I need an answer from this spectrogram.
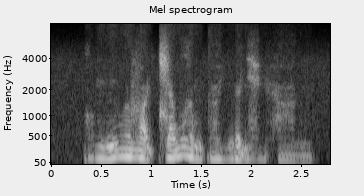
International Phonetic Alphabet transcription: k ɔ̤˨˩ ŋ ɲ u˧ ə̯ v a̰˧˨ j t͡ɕ a˨˦ w ɣ ə˧˩ m t̪ a̤˨˩ j ŋ ɛ̰˧˨ j ɣ i̤˨˩ h a̤˨˩ ŋ

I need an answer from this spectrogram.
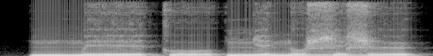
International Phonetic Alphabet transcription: mː ɪː k ʊ | ɲ ɪ n ʊ ɮ ɪ ɮ ʏ

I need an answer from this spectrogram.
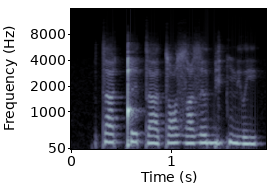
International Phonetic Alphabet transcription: t a˧ ǃ e˧ t a˩ t o˩˧ zˤ ɘ˩˧ z ɘ˧˥ bʲ e˧˥ k mʲ o˩ j

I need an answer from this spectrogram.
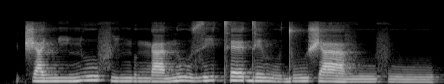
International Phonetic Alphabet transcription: t͡ʃ a˨ ɲ i˨ ɲ uː˦ f i˨ ŋ ʊ˨ ŋ a˨ n u˦˨ z i˦ tʰ ɛ˦ d e˦ β u˨ d uː˦ ʃ aː˦˨ v uː˨ f uː˨

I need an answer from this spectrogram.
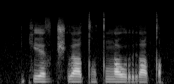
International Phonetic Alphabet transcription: kʲ ɛ z t͡ʃʼ ɯ j tˤ e̤ tˤ ŋ o r i tˤ

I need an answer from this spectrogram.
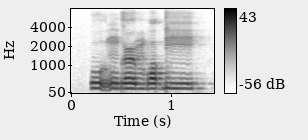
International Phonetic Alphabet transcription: w ṵ ŋ ɡ ə˞ m b ɔ ɠ i

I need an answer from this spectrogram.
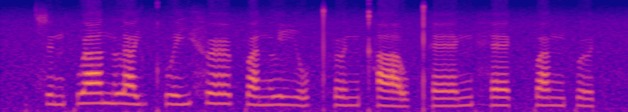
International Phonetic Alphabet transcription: t͡s ɵ˨˩ n kʷ aː˧ n l ɐ˨˧ j kʷʰ e˨˥ j f œː˧ p ɐ˨˧ n l iː˨˩ w t̪ʰ ɵ˨˧ n kʰ aː˨˩ w t̪ʰ ɛː˨˥ ŋ h ɛː˧ k̚ p ɐ˧ ŋ p ɵ˨ t̚

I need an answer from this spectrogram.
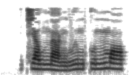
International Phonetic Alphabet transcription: t͡ɕ a˧ w n aː˧˩ ŋ v ɨ˧ m k u˨˦ n m ɔ˧

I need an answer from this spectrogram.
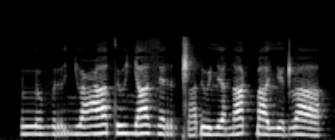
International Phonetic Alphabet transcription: lː ʊ v ʊ r ʎ ɯ ʕ a t ɯ ʎ a z ɛ r ɡ͡ǁ a ɗ ɯ lʲ a n a k͡p a lʲ ə d ɭ a

